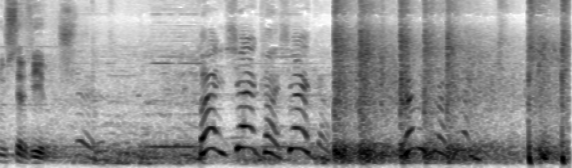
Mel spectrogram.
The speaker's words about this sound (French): Dans le centre-ville, très vite, des tirs retentissent.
